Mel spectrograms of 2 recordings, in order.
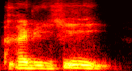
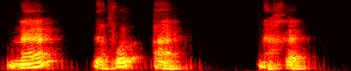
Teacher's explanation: See, naha is a visargam. In Sanskritam, when you finish with the two dots, you say naha. Harihi. It takes the swara from the previous word.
